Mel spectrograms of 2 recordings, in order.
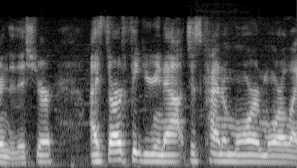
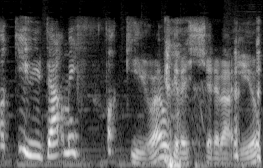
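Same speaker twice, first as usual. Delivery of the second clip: put-on high, swooping, defiant gangster tough talk; 6 semitones higher than usual. Acting out his own defiant reply to doubters: acting gangster-tough, put on. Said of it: "You're getting all gangster on me here".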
